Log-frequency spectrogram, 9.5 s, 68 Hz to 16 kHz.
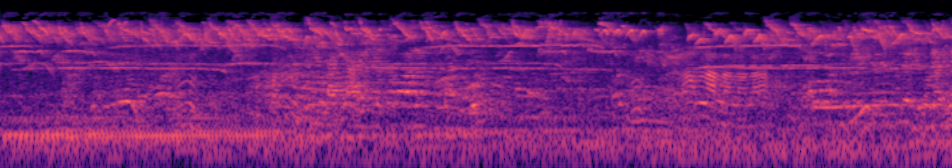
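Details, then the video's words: Several white-eyes at a singing contest in Sungai Pinyuh on 29 January 2017 sing at once in fast, high, twittering and warbling phrases that overlap without pause, over a low hum of human voices. "Kontes Suara Burung PLECI"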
